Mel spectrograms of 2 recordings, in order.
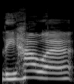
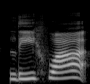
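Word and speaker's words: Lihua: of the concubine names, which is Li Hao and Li Shi, but their pronunciations are actually Li Hua and Li Shu.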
